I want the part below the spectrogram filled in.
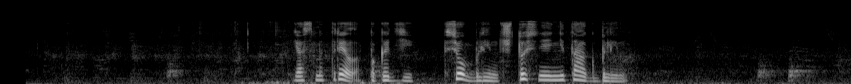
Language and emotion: Russian, angry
